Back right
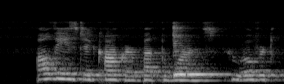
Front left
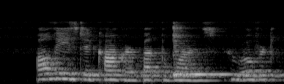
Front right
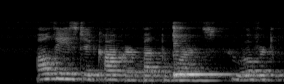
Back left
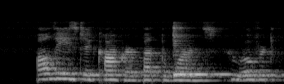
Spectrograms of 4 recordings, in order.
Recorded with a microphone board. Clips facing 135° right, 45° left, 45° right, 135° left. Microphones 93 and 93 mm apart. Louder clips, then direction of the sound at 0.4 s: Back right 2 dB, back left 2 dB; 110° left.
